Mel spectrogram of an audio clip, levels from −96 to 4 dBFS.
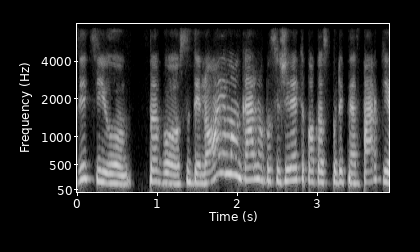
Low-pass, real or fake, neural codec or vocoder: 7.2 kHz; real; none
